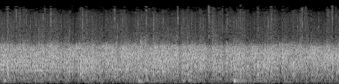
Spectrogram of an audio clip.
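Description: Steady, dense applause from a large crowd at a United Socialist Party of Venezuela event in the municipality of Naguanagua, greeting the party's newly designated youth representative; a continuous wash of many hands clapping at constant loudness with no talking over it.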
